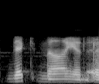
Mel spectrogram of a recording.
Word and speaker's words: Nick Nyhan: Nick Nyhan, N-Y-H-A-N.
